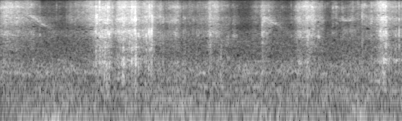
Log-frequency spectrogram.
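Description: Torn scrap paper rustling in short, irregular bursts as hands push the pieces into plastic buckets.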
